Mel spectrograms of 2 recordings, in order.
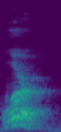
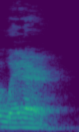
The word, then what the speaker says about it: were: Cuidado, a pronúncia do were. Muita gente tem a tendência de falar where. Cuidado, né? Where é onde. Lembra? né? W-H-E-R-E. Where, onde? Were, é fechado, tá?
